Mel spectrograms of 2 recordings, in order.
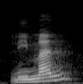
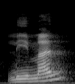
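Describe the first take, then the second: No difference in how they are said.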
